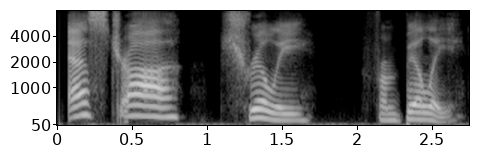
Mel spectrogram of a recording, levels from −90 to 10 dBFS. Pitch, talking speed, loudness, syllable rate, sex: 200 Hz, 85 wpm, -17 LUFS, 3.4 syllables/s, female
